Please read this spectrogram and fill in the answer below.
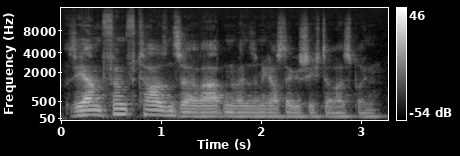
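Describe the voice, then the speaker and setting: An actor playing a tough but anxious gangster dropout in a German radio drama, speaking in a guarded, terse way. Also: male voice, low-pitched, fast, close to an everyday voice.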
